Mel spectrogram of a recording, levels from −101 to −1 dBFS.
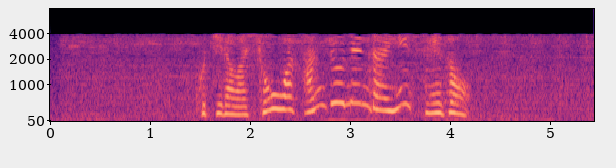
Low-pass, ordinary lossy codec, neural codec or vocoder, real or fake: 7.2 kHz; AAC, 16 kbps; none; real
